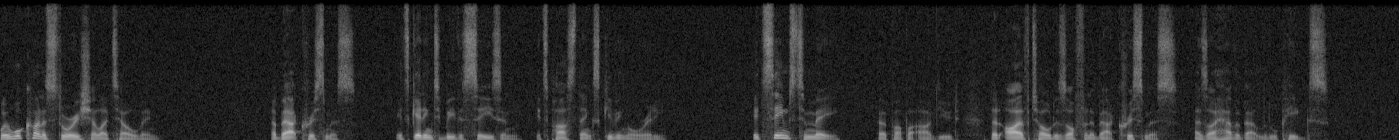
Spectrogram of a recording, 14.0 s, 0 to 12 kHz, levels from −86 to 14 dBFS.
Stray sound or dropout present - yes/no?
no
